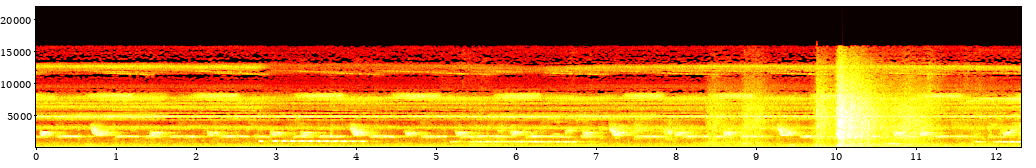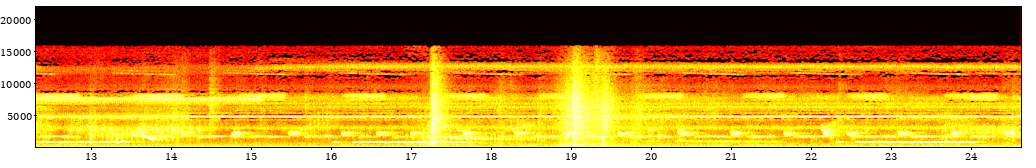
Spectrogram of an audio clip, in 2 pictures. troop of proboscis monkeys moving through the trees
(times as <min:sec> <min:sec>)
0:05.6 0:24.6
